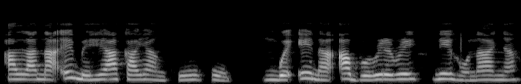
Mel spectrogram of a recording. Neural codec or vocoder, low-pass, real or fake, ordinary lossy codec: vocoder, 24 kHz, 100 mel bands, Vocos; 7.2 kHz; fake; none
